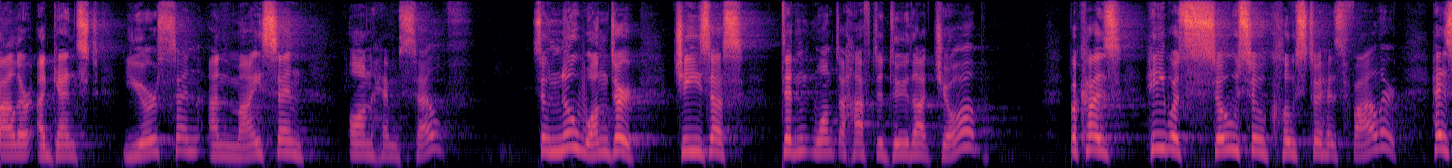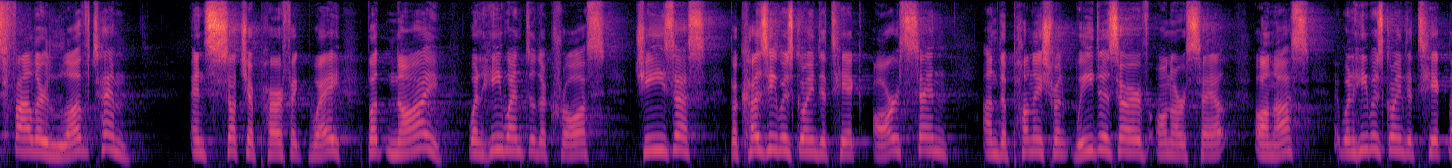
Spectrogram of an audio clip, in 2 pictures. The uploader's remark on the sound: Sunday 2nd April 2023 morning service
